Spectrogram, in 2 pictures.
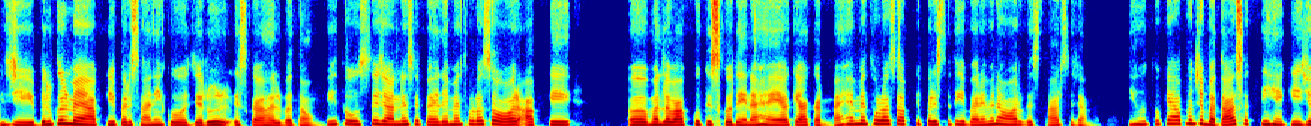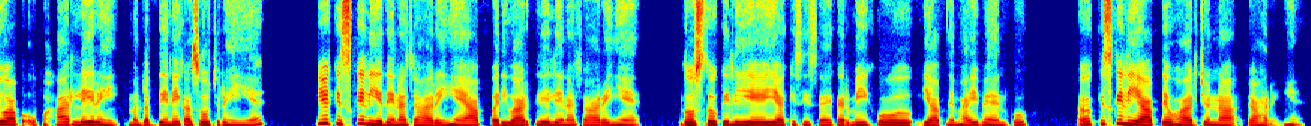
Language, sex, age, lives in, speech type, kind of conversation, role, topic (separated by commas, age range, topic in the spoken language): Hindi, female, 20-24, India, conversation, advice, advisor, उपहार चुनते समय मैं किसी की व्यक्तिगत पसंद कैसे समझूं?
